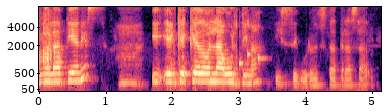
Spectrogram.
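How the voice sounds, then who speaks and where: A woman's voice: fairly high pitch, animated, moderate pace, noisy background. Patient woman teacher on a video call. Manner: patient, repeats key words to drill pupils. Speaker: primary school teacher. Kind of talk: online class teaching.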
